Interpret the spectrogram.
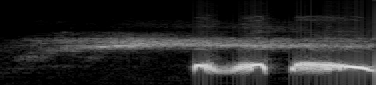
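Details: Caged decoy spotted dove in a heated cooing bout: a wavering double coo followed by a drawn-out, slightly falling note, over a steady thin higher tone running throughout.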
